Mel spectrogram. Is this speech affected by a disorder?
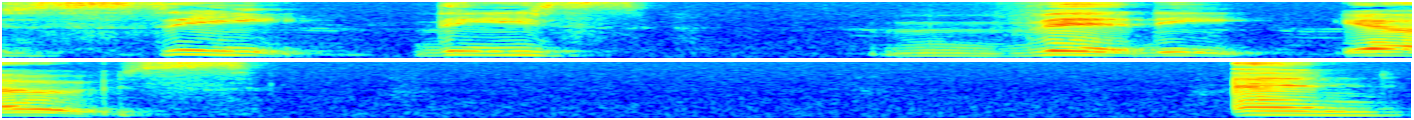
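Yes: essential tremor; voice, progressive.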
